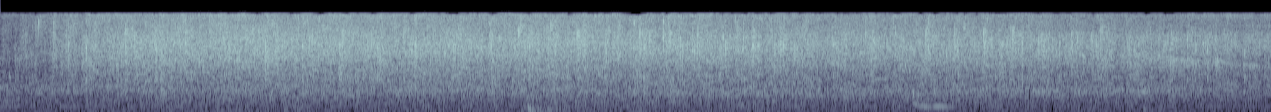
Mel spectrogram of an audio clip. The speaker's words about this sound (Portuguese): Vocês aplaudiram o meu discurso? Então acho que Deus merece mais.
